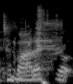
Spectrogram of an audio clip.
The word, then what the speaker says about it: Tabata: Tabata.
